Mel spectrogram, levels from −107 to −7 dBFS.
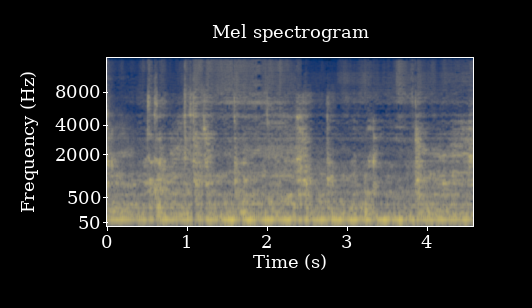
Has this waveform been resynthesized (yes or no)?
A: yes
